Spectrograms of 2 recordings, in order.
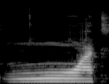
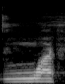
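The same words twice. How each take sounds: First: "What" with a long, drawn-out opening; elongated word. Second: Said in the usual way. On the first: Shown as a demonstration. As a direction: stretch the start of "What" before releasing it. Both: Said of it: "if you are elongating this one".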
